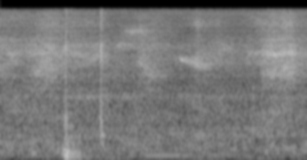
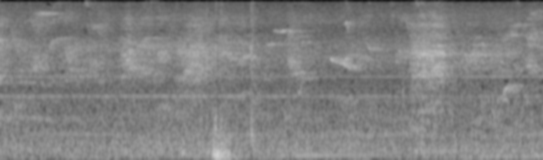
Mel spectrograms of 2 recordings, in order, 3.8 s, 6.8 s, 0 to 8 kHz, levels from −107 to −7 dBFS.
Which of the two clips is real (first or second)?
second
